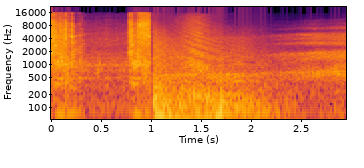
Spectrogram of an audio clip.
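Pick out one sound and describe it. A loud burst roars and slowly fades.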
